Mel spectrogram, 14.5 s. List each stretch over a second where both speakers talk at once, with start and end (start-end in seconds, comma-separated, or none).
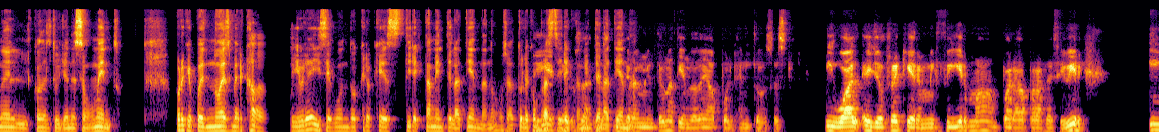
6.6-8.1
